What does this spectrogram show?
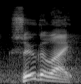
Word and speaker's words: sugilite: on a piece of Sugilite with the hard G.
